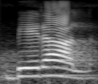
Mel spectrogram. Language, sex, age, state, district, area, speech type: Bengali, female, 18-30, West Bengal, Paschim Medinipur, rural, read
